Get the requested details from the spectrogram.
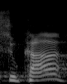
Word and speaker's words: Sukkah: I believe the right pronunciation for our Jewish friends is Sukkot, and the word for tent is Sukkah.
